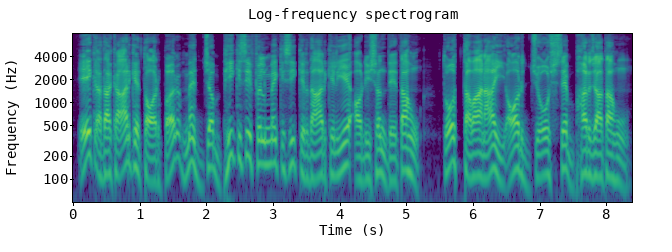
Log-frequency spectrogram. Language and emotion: Urdu, happy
